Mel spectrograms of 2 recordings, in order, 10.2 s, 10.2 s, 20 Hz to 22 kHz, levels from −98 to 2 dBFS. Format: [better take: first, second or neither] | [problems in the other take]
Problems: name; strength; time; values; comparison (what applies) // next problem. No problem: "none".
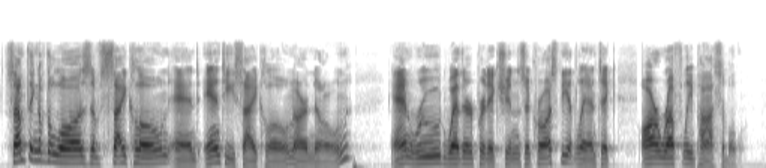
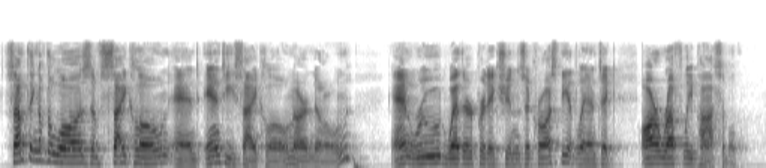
first | room echo; dies away in 0.4 s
